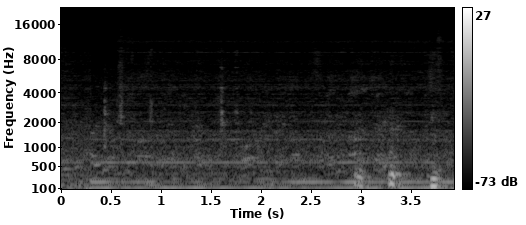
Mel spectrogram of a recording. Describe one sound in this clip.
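A metal spoon clinks lightly against a ceramic plate.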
